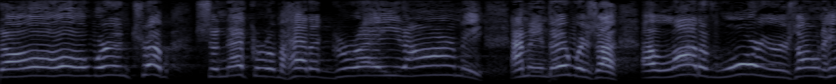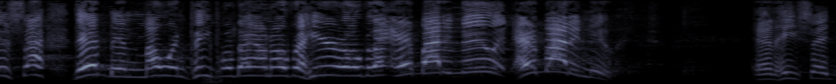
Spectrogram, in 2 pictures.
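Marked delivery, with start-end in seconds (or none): 0.0-11.0 loud, raised-pitch sermon storytelling; fired-up preaching. Acted. Preacher tells of a feared great army, fired-up preaching. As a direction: preach it hard, climbing higher to the end.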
